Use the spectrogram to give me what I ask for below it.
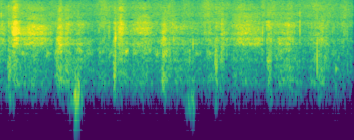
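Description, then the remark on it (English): A dog pants close by in quick, steady breathy bursts, soft and rhythmic, feeling the effect of the heat on a walk along a path lined with ferns, with faint rustling or footsteps in the background and no one speaking. “My dog, Louis, Prince Louis, is staying close to me today.”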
